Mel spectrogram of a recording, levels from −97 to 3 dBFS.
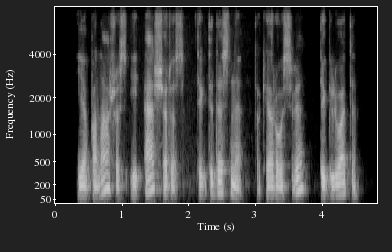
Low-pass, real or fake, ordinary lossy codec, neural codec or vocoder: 7.2 kHz; real; Opus, 32 kbps; none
